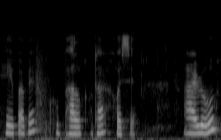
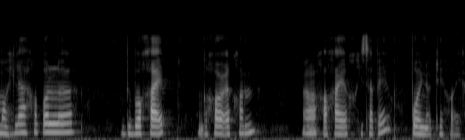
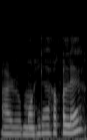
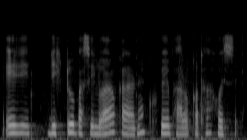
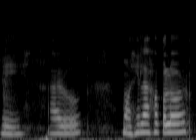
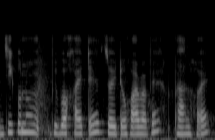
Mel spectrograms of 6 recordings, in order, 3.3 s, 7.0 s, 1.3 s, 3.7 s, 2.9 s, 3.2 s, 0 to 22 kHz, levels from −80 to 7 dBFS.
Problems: constant background noise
